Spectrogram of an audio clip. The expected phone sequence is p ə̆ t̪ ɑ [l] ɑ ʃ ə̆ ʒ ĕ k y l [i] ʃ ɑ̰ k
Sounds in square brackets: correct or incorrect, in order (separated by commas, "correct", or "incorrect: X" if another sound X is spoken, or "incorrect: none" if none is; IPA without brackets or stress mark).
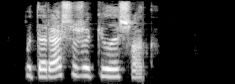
incorrect: ɾ, incorrect: e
